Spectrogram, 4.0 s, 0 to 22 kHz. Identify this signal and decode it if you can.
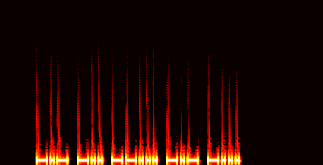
Morse code, heard as a keyed tone, about 28 wpm, 700 Hz. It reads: KD7KB
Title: USA Call Signs - 5 Characters - Repeated 2x - 28wpm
